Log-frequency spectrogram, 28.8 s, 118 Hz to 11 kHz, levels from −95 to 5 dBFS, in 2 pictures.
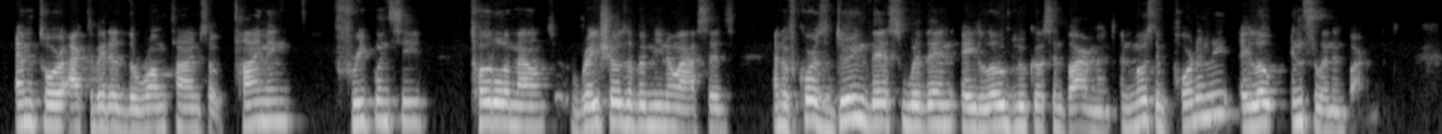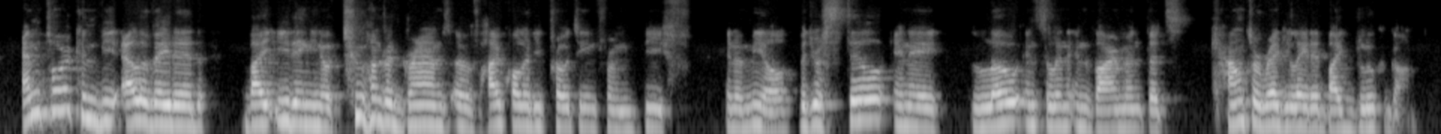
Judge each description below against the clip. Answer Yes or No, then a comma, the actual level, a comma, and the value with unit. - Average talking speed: No, slow, 130 wpm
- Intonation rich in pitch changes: No, average, 2.9 semitones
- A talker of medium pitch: Yes, medium, 155 Hz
